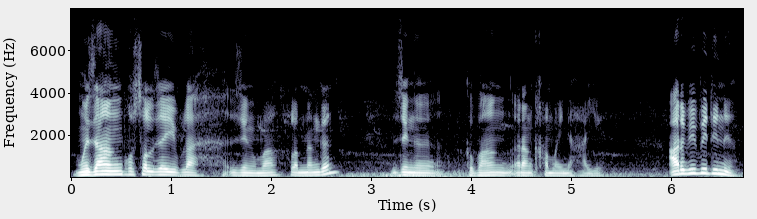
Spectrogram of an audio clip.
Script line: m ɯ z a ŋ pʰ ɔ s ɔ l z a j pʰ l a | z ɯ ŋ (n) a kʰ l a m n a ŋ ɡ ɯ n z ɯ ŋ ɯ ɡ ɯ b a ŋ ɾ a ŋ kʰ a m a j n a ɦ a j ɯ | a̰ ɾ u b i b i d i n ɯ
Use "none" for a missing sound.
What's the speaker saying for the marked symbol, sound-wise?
m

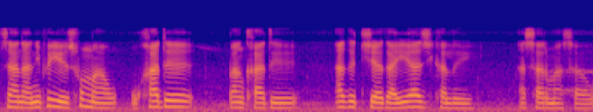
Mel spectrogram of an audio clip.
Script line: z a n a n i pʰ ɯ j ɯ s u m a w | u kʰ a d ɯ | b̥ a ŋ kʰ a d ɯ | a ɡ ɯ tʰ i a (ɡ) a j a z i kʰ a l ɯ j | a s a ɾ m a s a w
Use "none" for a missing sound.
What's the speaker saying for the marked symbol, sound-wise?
ɡ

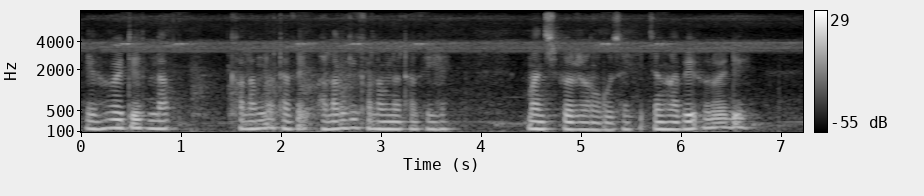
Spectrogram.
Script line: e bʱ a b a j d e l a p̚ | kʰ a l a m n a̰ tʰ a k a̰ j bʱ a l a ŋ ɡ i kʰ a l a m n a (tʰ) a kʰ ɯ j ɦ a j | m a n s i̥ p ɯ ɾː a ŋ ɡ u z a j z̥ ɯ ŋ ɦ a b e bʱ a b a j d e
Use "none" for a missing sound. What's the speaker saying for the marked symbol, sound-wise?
tʰ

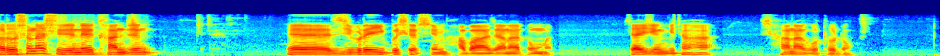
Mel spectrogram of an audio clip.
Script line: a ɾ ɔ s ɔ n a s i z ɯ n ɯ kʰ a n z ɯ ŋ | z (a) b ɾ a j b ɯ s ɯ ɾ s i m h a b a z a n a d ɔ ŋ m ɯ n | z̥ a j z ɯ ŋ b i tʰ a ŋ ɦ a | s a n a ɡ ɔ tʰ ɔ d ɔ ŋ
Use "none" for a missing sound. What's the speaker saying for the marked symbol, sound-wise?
i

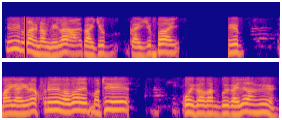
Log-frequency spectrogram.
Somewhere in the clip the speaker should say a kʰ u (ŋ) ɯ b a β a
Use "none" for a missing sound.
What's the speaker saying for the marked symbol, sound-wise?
n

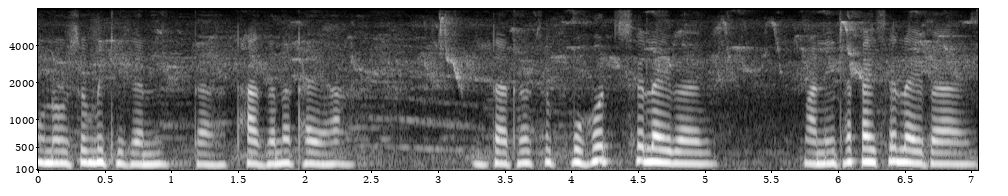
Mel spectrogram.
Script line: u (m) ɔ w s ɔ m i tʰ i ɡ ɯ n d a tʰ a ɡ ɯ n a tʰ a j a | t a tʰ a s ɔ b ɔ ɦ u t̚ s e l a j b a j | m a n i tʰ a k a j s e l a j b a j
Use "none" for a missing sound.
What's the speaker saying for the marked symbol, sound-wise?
n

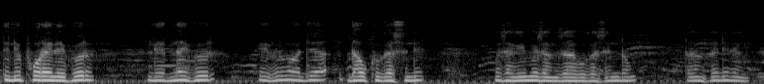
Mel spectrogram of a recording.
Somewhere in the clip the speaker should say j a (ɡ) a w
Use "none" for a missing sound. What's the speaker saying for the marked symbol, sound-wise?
d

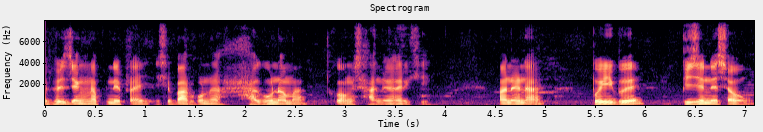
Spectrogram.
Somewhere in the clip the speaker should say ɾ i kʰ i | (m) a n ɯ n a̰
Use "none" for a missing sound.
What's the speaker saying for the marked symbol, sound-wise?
m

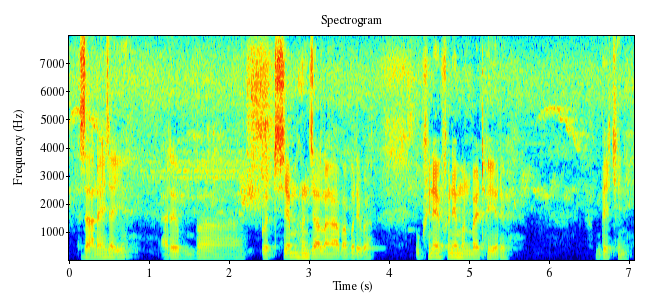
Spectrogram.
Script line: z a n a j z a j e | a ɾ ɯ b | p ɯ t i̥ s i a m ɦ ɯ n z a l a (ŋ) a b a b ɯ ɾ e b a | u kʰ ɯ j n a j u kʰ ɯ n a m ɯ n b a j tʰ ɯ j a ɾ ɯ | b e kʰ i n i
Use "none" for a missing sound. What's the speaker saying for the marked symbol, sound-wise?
ŋ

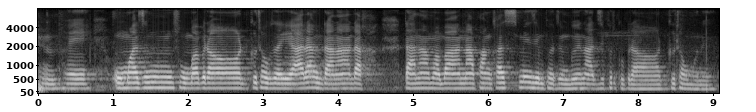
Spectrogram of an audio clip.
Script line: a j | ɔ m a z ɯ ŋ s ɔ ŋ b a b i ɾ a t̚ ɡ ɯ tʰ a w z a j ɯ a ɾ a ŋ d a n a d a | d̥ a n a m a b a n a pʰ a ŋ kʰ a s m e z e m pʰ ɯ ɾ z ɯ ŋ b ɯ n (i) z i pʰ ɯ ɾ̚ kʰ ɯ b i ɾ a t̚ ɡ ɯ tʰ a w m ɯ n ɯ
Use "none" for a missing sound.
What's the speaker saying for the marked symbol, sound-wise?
a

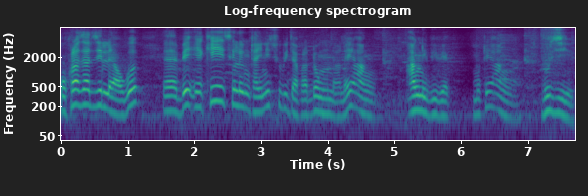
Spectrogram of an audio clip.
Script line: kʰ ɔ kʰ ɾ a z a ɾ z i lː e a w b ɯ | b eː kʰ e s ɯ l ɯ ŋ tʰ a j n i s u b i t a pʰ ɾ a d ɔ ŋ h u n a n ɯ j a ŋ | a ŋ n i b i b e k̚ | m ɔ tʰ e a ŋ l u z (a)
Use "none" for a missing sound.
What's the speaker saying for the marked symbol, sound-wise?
i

